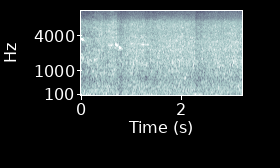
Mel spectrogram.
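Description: Floodwater rushes through a drain in a steady, loud, broadband roar that stays constant throughout, with no voices heard.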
